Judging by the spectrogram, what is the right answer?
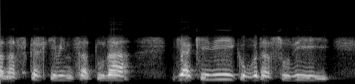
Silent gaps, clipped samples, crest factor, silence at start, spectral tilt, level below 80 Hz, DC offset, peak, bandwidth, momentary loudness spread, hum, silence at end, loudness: none; under 0.1%; 16 dB; 0 s; -5 dB/octave; -76 dBFS; under 0.1%; -4 dBFS; 5.6 kHz; 8 LU; none; 0 s; -20 LUFS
